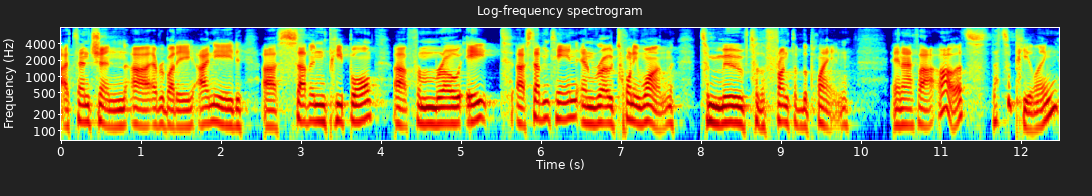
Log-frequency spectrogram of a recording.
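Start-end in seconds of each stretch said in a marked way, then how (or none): none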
